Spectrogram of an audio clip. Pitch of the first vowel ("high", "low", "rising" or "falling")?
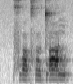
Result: rising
